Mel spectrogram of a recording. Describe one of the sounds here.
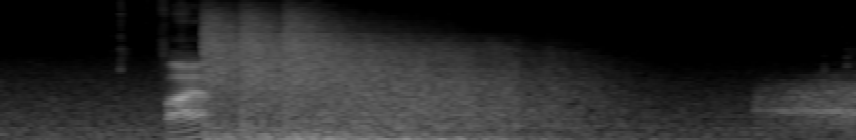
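Heavy ship guns fire with a deep boom.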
